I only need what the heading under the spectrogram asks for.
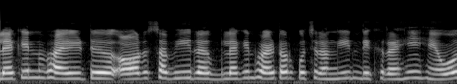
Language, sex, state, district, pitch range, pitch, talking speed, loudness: Hindi, male, Punjab, Fazilka, 265-290 Hz, 275 Hz, 210 wpm, -16 LUFS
